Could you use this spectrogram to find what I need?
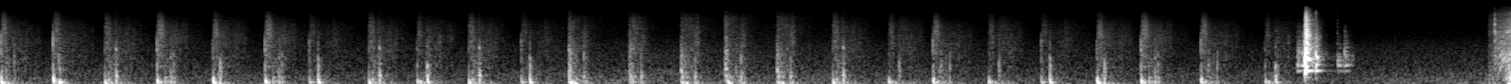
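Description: Footsteps run on a stone floor.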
